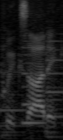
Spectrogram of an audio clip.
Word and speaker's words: quixotic: also words like the word quixotic which is pronounced quixotic and not the Sadiq is a adjective that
